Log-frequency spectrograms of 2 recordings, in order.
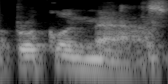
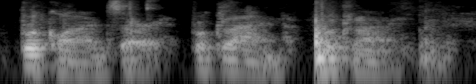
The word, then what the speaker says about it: Brookline: We're going to Brooklyn, Mass, John. Brookline. It's been a while since I lived up in the Northeast. You pronounce stuff differently. Brookline, not Brooklyn.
